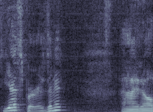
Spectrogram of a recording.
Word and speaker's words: Jesper: He's been saying Jesper, but it's Yesper, isn't it? And I know Marco Rossi and I it's pronounced Rosi.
